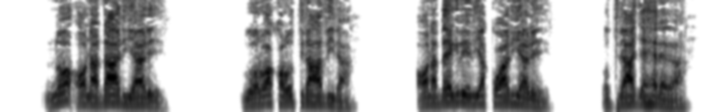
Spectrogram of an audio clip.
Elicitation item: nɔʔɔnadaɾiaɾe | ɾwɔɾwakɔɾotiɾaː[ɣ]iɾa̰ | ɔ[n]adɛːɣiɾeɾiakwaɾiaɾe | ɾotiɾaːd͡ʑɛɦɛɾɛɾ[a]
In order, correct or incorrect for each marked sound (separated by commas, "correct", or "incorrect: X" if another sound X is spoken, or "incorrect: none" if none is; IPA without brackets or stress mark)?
incorrect: ð, correct, correct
